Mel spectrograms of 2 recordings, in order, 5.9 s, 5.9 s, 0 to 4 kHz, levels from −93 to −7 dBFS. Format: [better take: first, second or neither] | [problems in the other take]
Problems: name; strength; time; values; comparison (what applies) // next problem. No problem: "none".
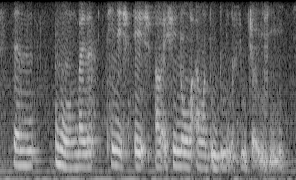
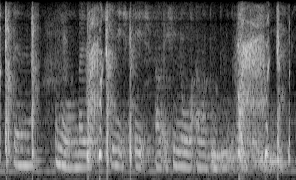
first | background sound (Cough); 3 dB above the speech // room echo; dies away in 0.9 s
